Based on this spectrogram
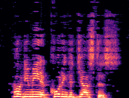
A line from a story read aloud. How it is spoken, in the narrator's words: Fyodor Pavlovich cried still more gaily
